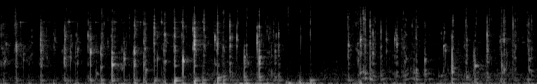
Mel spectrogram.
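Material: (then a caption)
Glass. A small clear glass jar, partly filled with water and closed with a blue checkered lid, is held and shaken while fingertips tap the glass. Quick, bright, dry taps and clicks fall in an uneven, rapid stream, each dying away almost instantly over a soft low sloshing of the water inside.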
